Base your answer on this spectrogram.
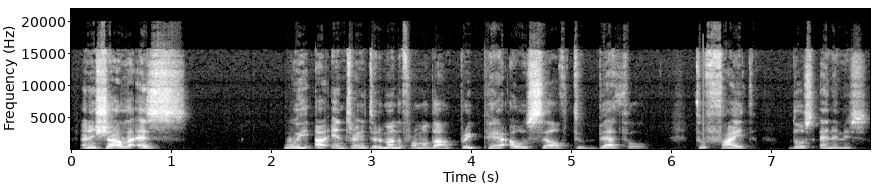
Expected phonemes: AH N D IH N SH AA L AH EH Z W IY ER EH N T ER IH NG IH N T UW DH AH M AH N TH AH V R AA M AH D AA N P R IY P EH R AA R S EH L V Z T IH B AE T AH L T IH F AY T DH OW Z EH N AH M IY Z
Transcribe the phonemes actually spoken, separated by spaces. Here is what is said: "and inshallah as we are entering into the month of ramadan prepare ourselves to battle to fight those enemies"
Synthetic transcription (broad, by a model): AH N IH N SH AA L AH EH Z W IY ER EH N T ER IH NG IH N T UW DH AH M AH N T AH V R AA M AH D AA N P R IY P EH R AA R S EH L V T IH B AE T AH L T IH F AY T DH OW Z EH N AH M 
